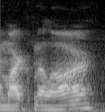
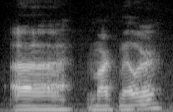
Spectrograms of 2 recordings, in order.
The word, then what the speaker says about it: Mark Millar: It's a 3-issue series by Mark Millar. Mark Miller. I've heard it pronounced both ways.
